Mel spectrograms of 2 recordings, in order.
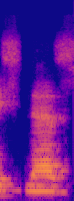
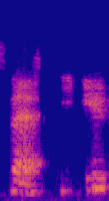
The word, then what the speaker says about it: SNES: There was like someone at MagFest selling like a tiny SNES version that had like I don't know how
